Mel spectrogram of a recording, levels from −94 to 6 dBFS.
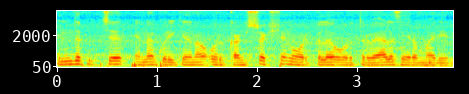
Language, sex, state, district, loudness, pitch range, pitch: Tamil, male, Tamil Nadu, Nilgiris, -15 LUFS, 130-160 Hz, 140 Hz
